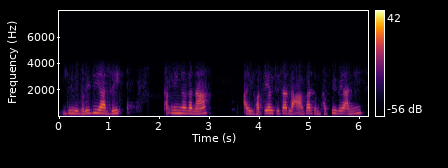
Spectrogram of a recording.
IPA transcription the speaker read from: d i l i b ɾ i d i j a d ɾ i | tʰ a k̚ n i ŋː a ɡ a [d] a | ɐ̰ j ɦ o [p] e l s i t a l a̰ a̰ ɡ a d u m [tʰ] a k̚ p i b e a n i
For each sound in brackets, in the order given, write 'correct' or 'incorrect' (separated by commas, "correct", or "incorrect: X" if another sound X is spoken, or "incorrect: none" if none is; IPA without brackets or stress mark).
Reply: incorrect: n, incorrect: t, correct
